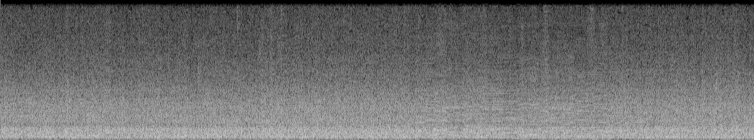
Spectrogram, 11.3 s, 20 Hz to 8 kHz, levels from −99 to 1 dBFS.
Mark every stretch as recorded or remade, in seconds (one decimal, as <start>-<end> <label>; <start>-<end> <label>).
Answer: 0.0-6.3 recorded; 6.3-9.1 remade; 9.1-11.3 recorded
